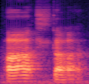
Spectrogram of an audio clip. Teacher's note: you don't do what we call reducing the vowel. In English, we reduce vowel.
